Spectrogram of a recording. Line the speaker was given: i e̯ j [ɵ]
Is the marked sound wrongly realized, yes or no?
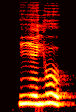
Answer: yes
